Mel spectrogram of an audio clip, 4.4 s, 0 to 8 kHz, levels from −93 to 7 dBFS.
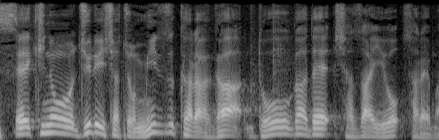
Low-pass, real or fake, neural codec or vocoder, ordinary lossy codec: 7.2 kHz; real; none; none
